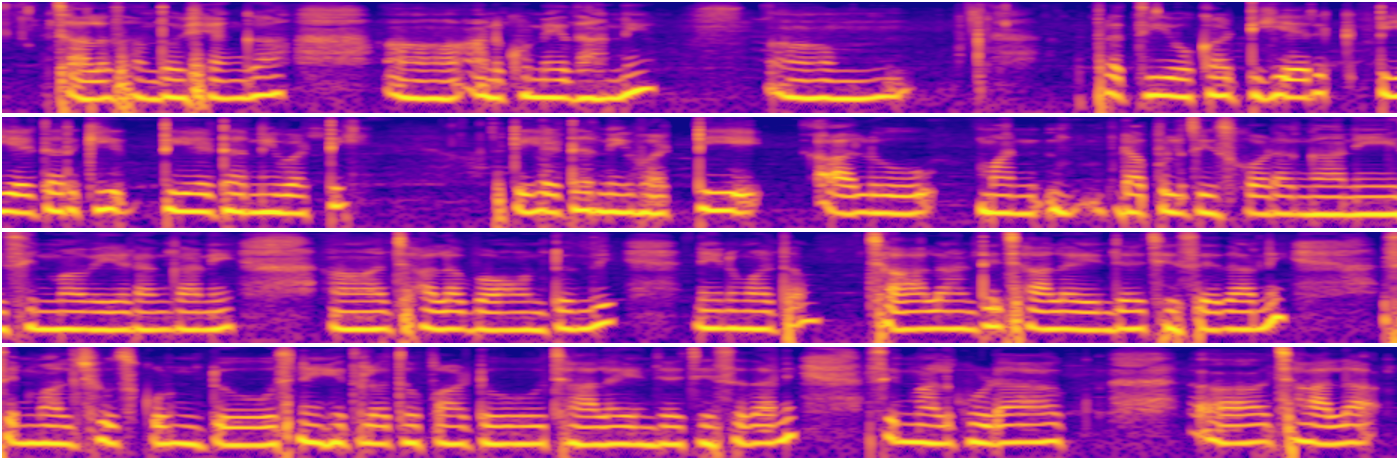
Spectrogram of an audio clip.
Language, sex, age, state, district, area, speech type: Telugu, female, 18-30, Telangana, Nalgonda, urban, spontaneous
